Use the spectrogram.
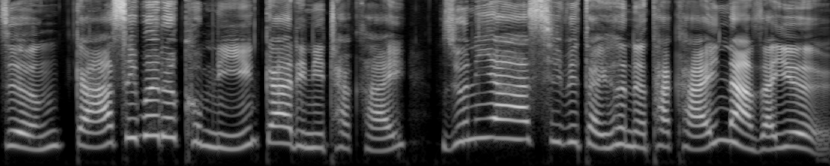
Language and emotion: Bodo, happy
